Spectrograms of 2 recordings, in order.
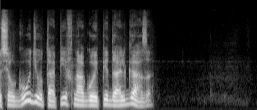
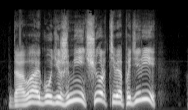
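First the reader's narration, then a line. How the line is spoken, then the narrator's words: Shouting in unison. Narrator (Russian): В один голос завопили мы с Патси, Норрисом и Джека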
